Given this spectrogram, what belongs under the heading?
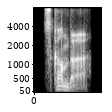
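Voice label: "scomber", British English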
